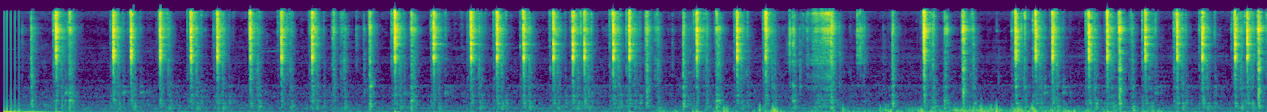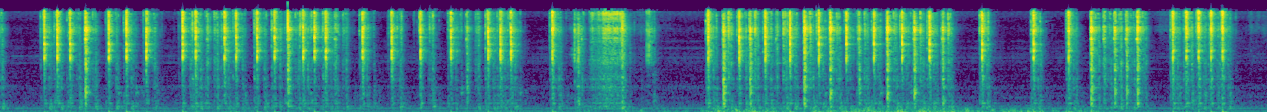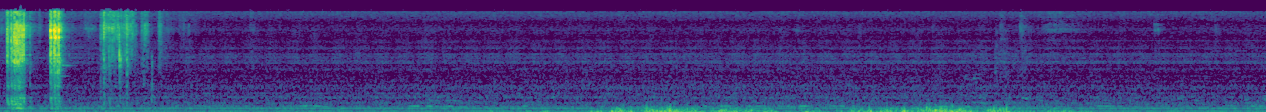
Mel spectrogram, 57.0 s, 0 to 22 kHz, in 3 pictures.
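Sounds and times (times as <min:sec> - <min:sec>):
typewriter keys clacking: 0:34.5 - 0:37.5.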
